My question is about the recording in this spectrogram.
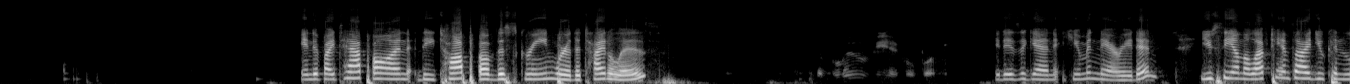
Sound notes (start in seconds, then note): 8.3 voiceover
